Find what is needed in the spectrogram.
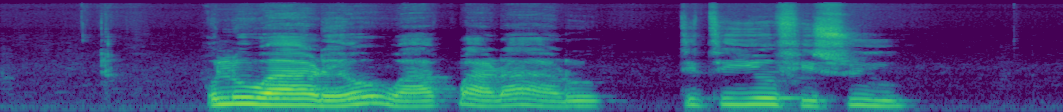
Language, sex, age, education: Yoruba, male, 30-45, tertiary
